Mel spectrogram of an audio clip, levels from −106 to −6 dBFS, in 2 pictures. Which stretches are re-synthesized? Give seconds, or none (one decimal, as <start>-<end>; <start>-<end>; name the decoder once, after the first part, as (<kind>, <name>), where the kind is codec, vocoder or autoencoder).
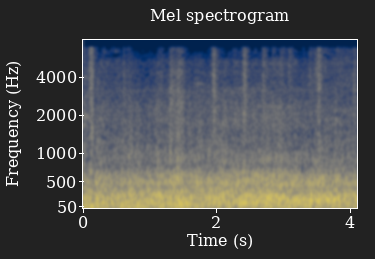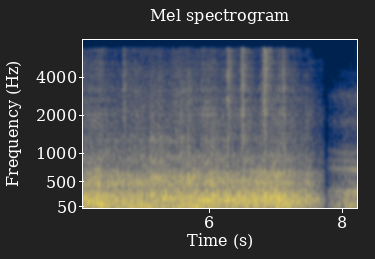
4.0-4.6 (codec, HILCodec); 5.7-7.5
